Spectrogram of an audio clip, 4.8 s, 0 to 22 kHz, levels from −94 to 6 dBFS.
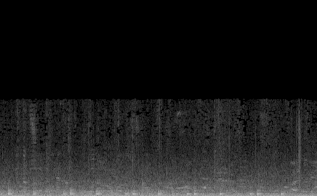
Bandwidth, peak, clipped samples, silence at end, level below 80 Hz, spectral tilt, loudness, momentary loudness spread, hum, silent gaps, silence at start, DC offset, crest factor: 11.5 kHz; -18 dBFS; under 0.1%; 0 s; -38 dBFS; -7.5 dB/octave; -34 LUFS; 2 LU; none; none; 0 s; under 0.1%; 14 dB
